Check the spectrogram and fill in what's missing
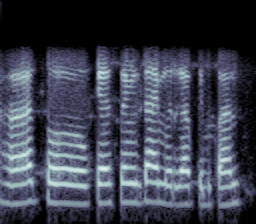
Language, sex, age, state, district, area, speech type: Hindi, female, 18-30, Uttar Pradesh, Azamgarh, rural, conversation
